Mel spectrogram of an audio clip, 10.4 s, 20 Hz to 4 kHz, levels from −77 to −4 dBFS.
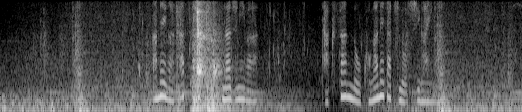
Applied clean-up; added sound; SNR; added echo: none; Sliding door / Slam; -3 dB; none.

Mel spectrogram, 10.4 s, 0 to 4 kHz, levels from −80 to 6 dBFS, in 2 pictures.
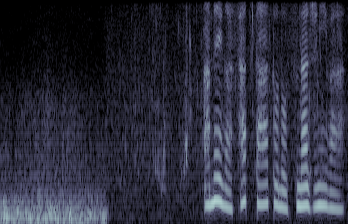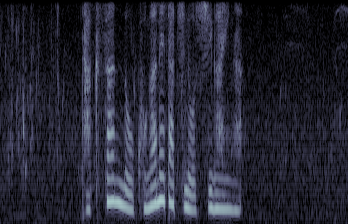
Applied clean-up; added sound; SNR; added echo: none; none; none; none.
